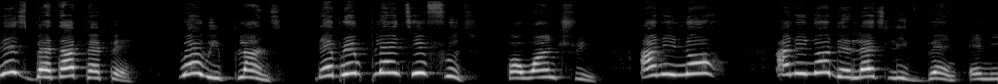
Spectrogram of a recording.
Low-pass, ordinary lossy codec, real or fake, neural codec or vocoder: none; none; real; none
